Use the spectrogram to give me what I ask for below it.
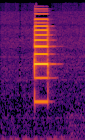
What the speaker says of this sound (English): once all of the cells are fully charged, the alarm will go off to let you know it has finished charging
